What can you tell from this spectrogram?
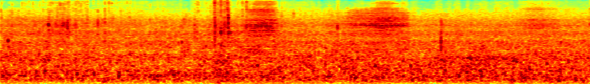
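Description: Steady rush of running stream water, with a couple of faint light clicks.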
